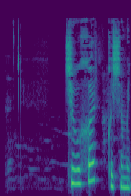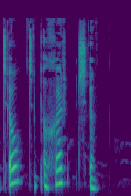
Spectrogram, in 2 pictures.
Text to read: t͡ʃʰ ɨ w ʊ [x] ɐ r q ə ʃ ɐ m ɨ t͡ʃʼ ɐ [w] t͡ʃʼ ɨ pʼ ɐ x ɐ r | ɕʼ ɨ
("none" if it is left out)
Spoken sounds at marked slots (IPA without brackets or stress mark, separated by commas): x, w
